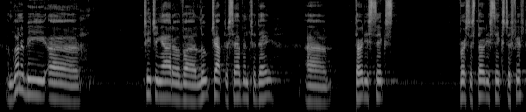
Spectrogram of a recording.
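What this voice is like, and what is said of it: Strained voice from sore throat. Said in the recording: “my voice is not the, the best. I've been battling a bit of a sore throat.”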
